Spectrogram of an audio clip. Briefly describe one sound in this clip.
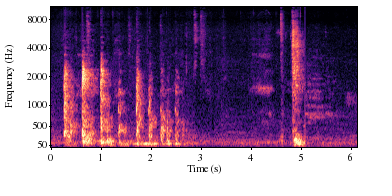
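A man knocks loudly on a glass door.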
